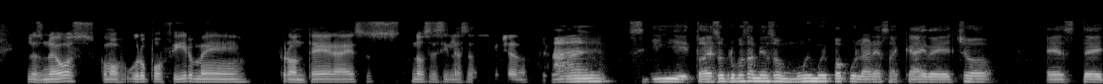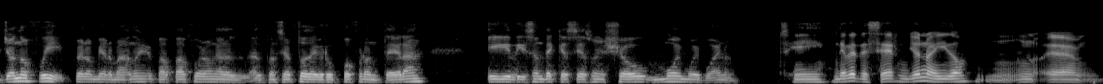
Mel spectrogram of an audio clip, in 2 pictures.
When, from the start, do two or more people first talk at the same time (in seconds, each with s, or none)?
none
